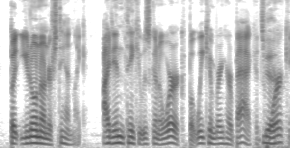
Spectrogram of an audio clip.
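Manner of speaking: normal talking voice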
